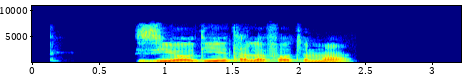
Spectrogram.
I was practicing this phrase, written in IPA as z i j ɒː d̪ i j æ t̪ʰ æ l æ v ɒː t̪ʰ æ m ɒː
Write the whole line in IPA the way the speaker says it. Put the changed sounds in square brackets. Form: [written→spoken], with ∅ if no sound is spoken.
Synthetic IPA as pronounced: z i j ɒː d̪ i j [æ→e] t̪ʰ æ l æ [v→f] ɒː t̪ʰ [æ→e] m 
